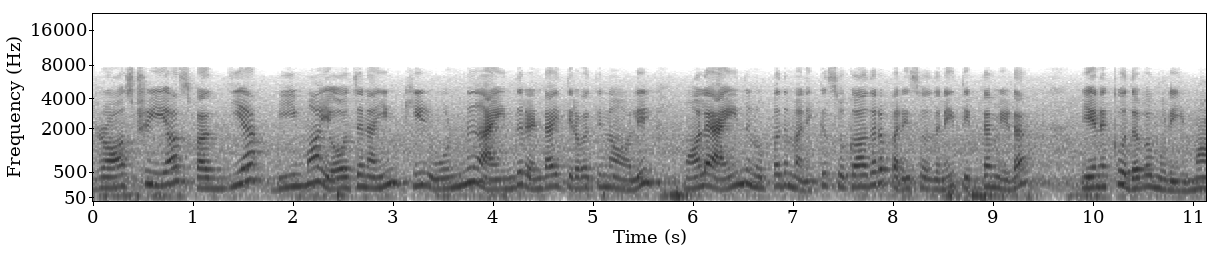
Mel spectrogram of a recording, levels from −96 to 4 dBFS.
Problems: constant background noise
